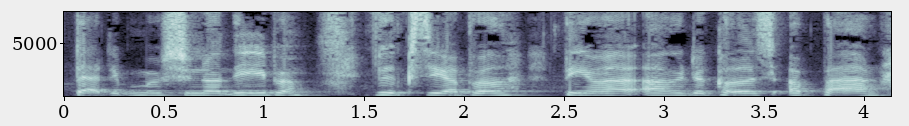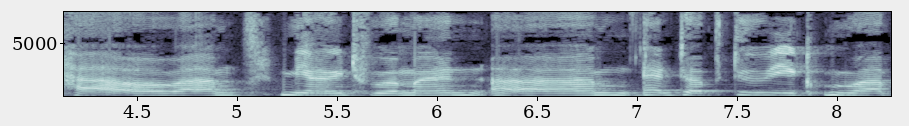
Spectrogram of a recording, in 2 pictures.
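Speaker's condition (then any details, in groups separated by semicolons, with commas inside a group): Deafness; deaf since childhood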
